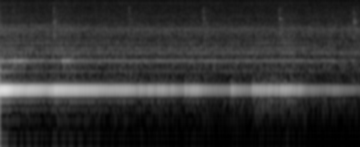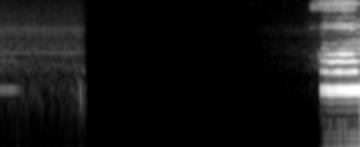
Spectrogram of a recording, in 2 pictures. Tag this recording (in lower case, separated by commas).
mantra, music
